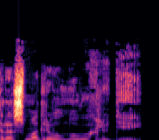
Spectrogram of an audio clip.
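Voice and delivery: usual speaking voice

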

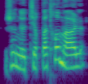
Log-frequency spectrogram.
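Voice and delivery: ordinary delivery

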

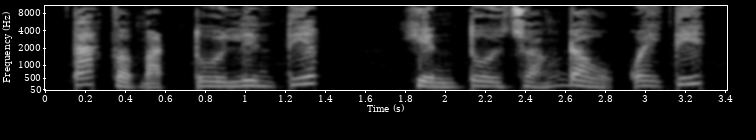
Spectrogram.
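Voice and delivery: ordinary delivery

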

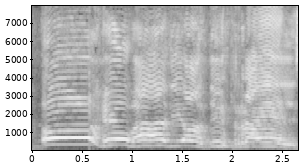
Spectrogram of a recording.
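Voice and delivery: drawn-out, high theatrical lament; hammed-up crying to God, long vowels; mock wailing prayer. Pastor mimicking Israelites weeping to God, mock wail. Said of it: "se pusieron a llorar, y dijeron".

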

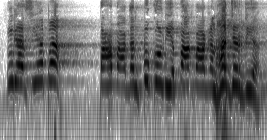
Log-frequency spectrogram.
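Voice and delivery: loud, high demand to know who did it; heroic father shout. Retold or imitated. Father bellows at the son to name the bully. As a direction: boom out like a protective dad.

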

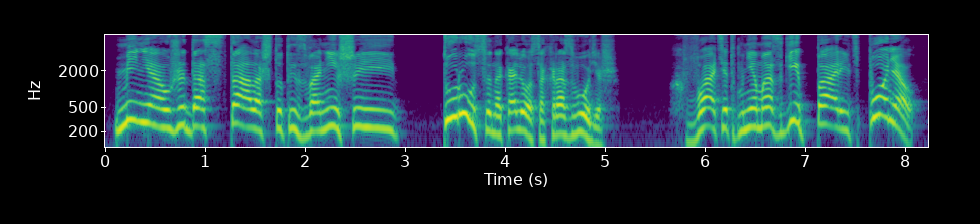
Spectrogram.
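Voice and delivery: high exasperated tirade; fed-up rant. A narrator's reading. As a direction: lash out, stretching the words in high pitch. Acted furious rant into phone.

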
